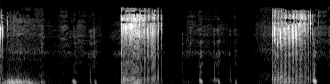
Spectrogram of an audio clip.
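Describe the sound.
Wet, sputtering farting noises made with the mouth to imitate farting from a sewer in a Pennywise parody skit: several short low bursts and two longer, loud, raspy blasts, with brief pauses between them and no talking.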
